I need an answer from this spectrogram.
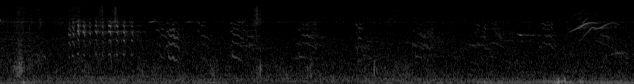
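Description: Faint birdsong outdoors: a short rapid trill about a second in, then scattered chirps and a pair of rising whistled notes near the end, over a low steady hum that drops out for a couple of seconds midway.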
